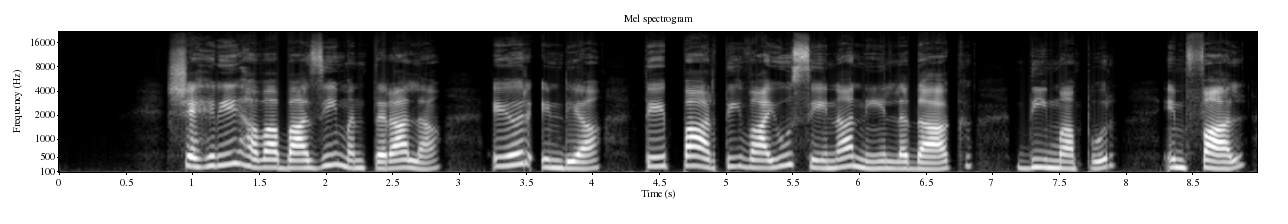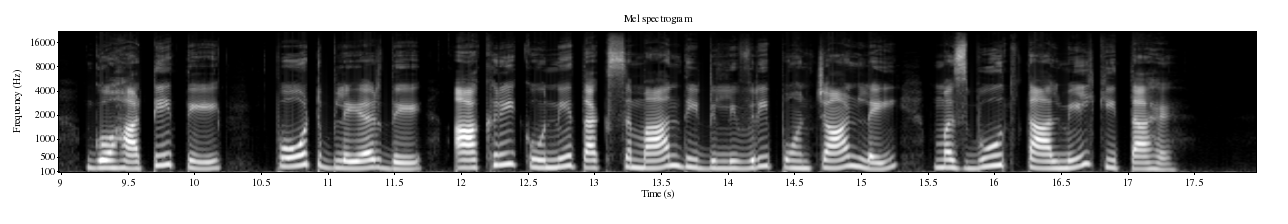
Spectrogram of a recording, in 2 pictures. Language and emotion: Punjabi, neutral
